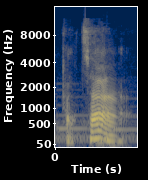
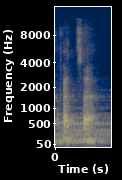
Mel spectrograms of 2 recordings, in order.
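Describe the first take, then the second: First: One syllable is stressed, like an English word. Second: Both syllables are said evenly, with flat stress. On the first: The speaker calls it wrong. "Kalau Inggris itu kayak gitu ya" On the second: The speaker calls it right. "ditulis kaca, dibaca kaca"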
